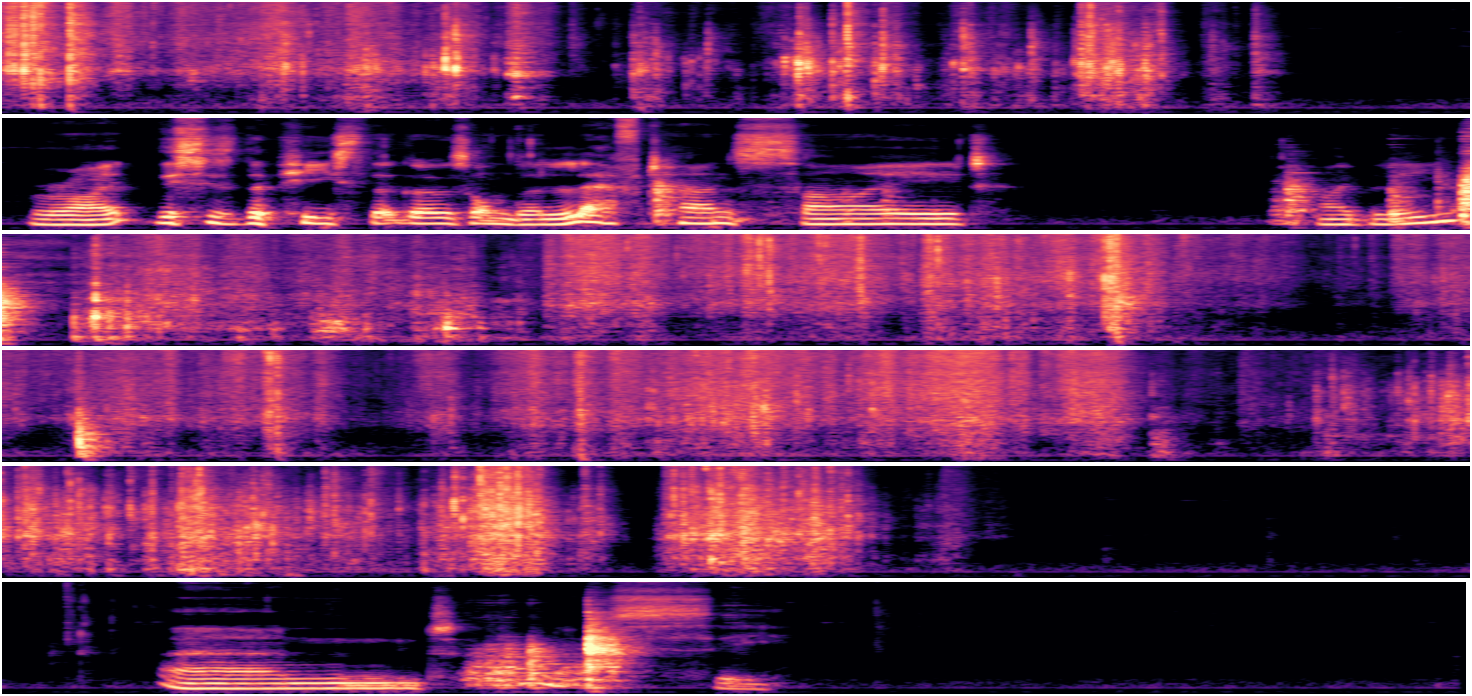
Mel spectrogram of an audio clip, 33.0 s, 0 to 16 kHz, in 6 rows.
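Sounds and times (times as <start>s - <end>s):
plastic packaging crinkling: 0.0s - 4.8s, 11.4s - 25.8s.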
